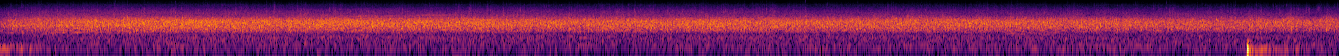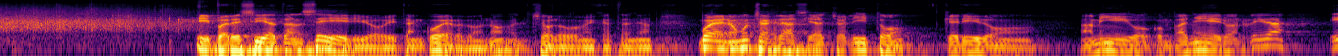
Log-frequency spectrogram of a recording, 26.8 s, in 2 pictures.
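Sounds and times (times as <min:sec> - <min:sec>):
audience applause: 0:00.0 - 0:15.5
speech: 0:15.4 - 0:26.7.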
